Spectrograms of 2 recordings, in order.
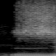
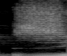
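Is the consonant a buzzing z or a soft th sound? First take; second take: z; z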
